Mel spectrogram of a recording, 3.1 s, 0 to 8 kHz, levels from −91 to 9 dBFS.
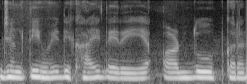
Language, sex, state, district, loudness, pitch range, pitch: Hindi, male, Uttarakhand, Tehri Garhwal, -13 LUFS, 150-165 Hz, 155 Hz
